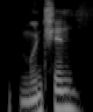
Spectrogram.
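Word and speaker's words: München: our Mighty Seahawks in Munich um Munchen I think is how they say it over there um I would look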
